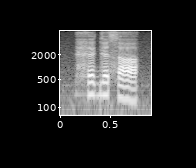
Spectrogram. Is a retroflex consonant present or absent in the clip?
absent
